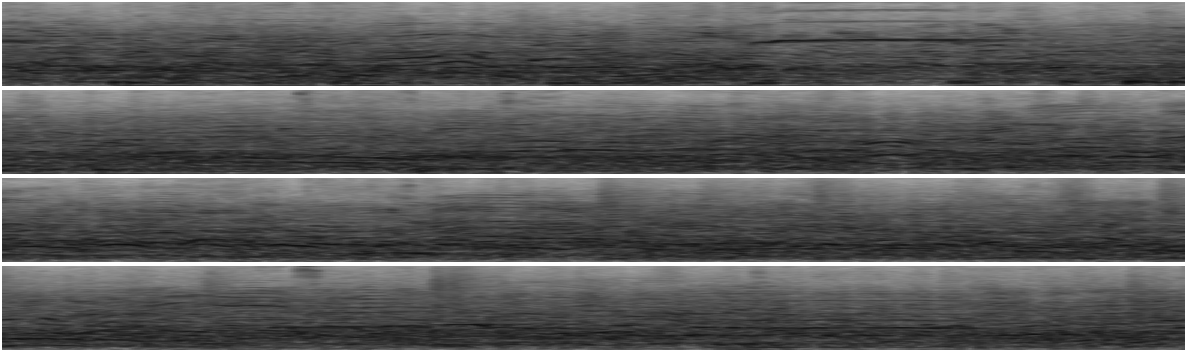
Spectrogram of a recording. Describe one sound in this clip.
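A large crowd of men and women talks and murmurs at once outdoors.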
